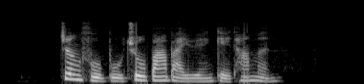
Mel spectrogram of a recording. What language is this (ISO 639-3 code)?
zho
